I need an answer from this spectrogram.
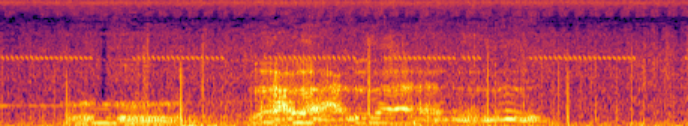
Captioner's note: zombies groaning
